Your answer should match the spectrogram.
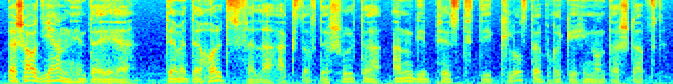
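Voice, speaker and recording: A man's voice: low-pitched, normal speed, a little hiss or hum, natural voice. A man playing a sarcastic, grumbling audio play narrator who mocks the story theatrically and breaks character with snide asides. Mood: wry narration. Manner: theatrical, mocking.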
